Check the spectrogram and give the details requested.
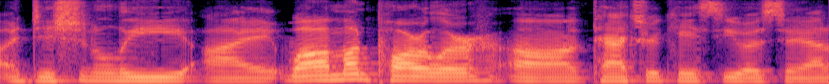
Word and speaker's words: Parler: dedicated to boomers, but it's a French word and it's pronounced Parler. But, of course, none of its users call it Parler. They Yeah, I've never heard anyone call it Parler.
